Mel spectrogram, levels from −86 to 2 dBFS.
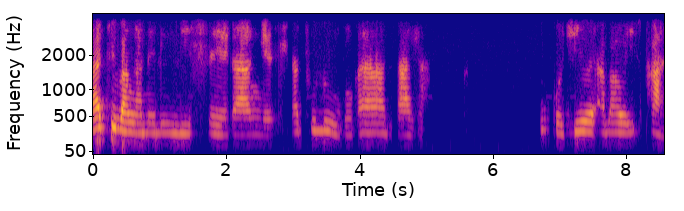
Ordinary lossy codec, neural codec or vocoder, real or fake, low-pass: none; none; real; 3.6 kHz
